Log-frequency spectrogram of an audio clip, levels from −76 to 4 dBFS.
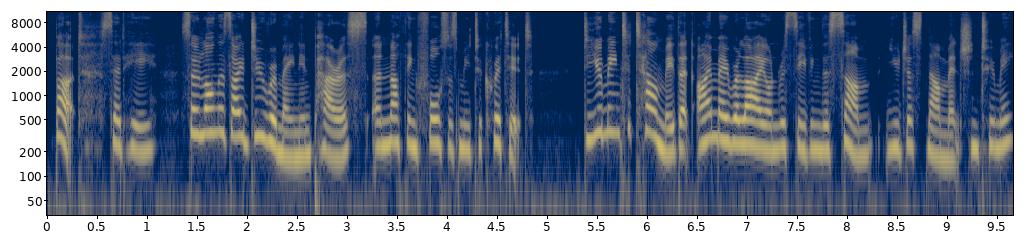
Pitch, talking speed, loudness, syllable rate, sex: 240 Hz, 235 wpm, -19 LUFS, 5.4 syllables/s, female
